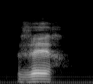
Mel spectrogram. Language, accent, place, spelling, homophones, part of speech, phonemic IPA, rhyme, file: French, France, Lyon, verres, vair / vairs / verre / vers / vert / verts, noun / verb, /vɛʁ/, -ɛʁ, LL-Q150 (fra)-verres.wav
- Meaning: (noun) plural of verre; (verb) second-person singular present indicative/subjunctive of verrer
